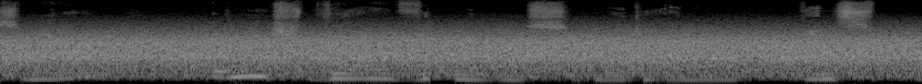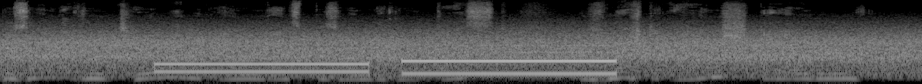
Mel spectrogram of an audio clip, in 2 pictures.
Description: Aircraft SELCAL, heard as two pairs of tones, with radio static. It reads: DK-BM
